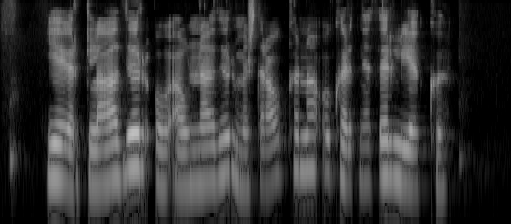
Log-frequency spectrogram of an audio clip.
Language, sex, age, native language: Icelandic, female, 30-39, Icelandic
